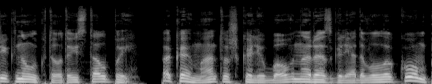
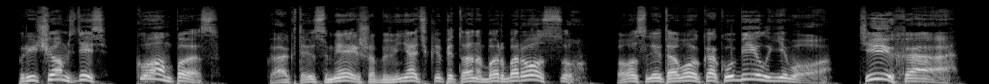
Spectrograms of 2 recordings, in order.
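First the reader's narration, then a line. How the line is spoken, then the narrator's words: Sudden loud bark. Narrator (Russian): Неожиданно громко рявкнул мой приемный отец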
